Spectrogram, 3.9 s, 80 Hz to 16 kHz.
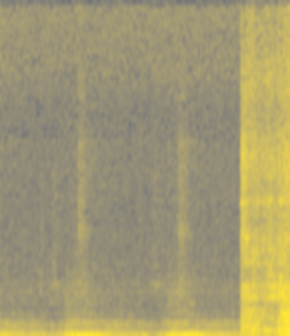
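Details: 2000 VW Polo 1.0 idling: lumpy, uneven idle with low stumbling beat under chuffing exhaust, engine visibly rocking; misfire, cause unknown to owner.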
